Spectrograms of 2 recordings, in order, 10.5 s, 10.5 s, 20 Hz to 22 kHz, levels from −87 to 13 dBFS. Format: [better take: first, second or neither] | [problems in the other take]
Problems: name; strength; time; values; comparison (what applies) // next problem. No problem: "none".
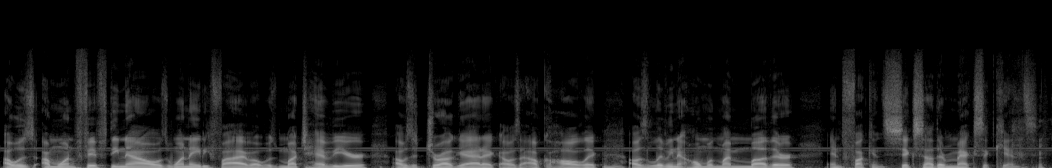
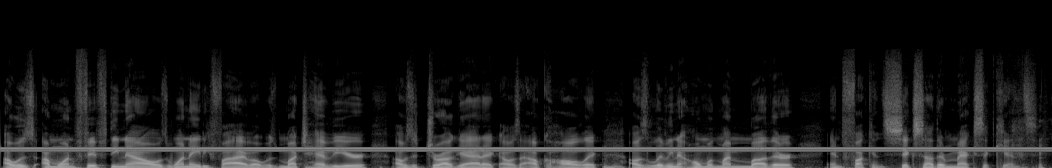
first | high-pitched whine; loud; throughout; 2.5 kHz, 6 dB below the speech; faint in the first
